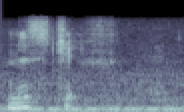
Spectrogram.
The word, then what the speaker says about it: mischief: So it's not mischief, although over here it says E. Over here it says it. Okay. So this E does not pronounce itself, so it's mischief. Like Mr. Chiff or mischief.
